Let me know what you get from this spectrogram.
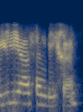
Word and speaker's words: Julia van Wichen: Ja, voor- en achternaam Julia van Wiggen.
